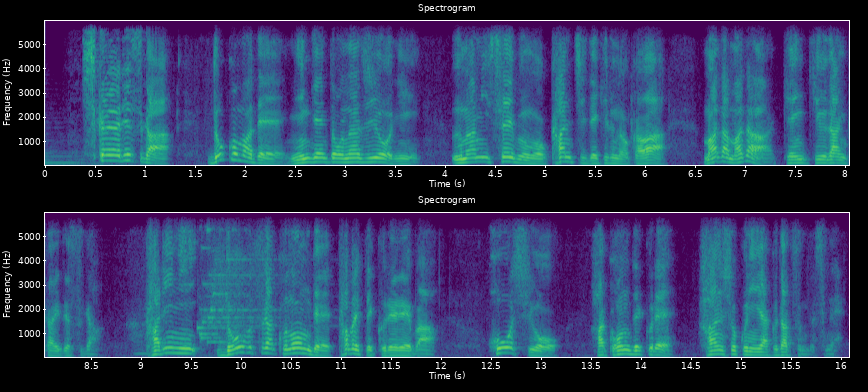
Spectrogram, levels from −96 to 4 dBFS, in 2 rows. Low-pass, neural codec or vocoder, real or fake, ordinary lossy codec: 5.4 kHz; none; real; Opus, 16 kbps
